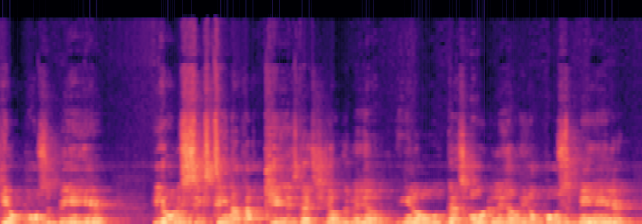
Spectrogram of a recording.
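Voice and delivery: put-on older inmate pleading with the guard, high and fast; protesting inmate.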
